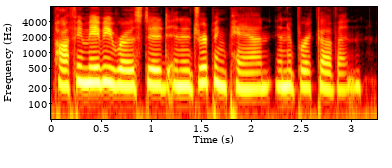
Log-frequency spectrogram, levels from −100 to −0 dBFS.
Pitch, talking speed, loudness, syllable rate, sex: 225 Hz, 220 wpm, -16 LUFS, 5.2 syllables/s, female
